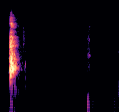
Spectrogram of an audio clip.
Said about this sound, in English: Sorry about Gabs. She was just sitting there, you know, barking along.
